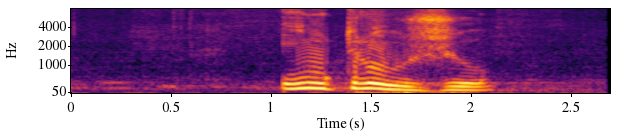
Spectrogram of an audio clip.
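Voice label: "Intruxu", Sardinian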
